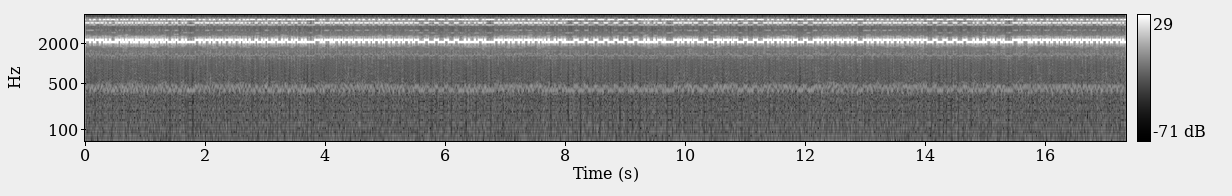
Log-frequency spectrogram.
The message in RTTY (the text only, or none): $$$$$:: ::::: MMMMM- -MMMMMMM- MM MMM MM M MMMMM--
